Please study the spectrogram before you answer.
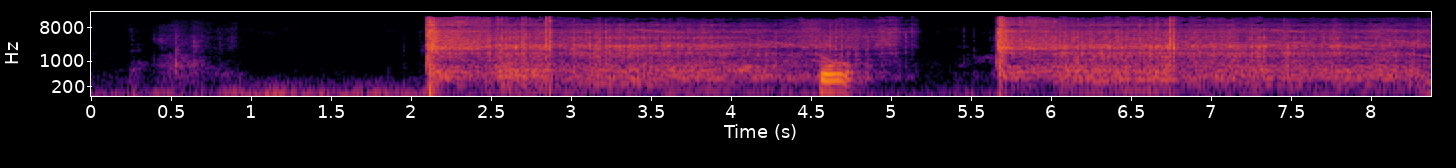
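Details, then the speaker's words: Rebuilt starter motor, bench-tested outside the engine after repair: two even bursts of high whirring spin, each a few seconds, no grinding or stumbling; starter now functioning okay. "so that the motor is now functioning okay"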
